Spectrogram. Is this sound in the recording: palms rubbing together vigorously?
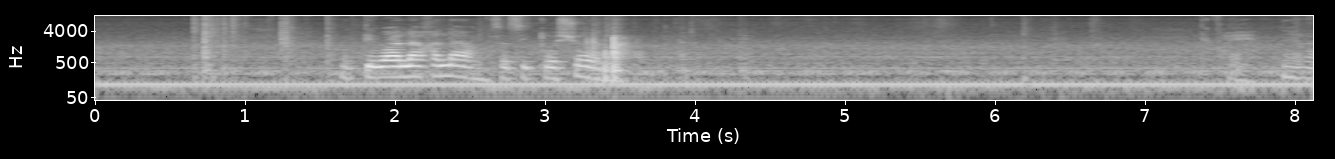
no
